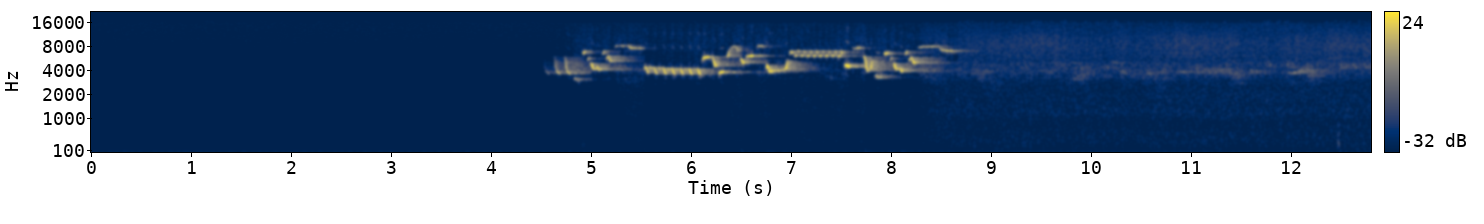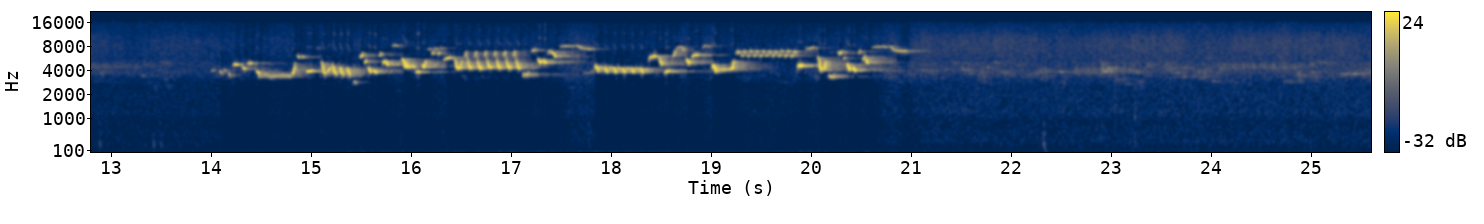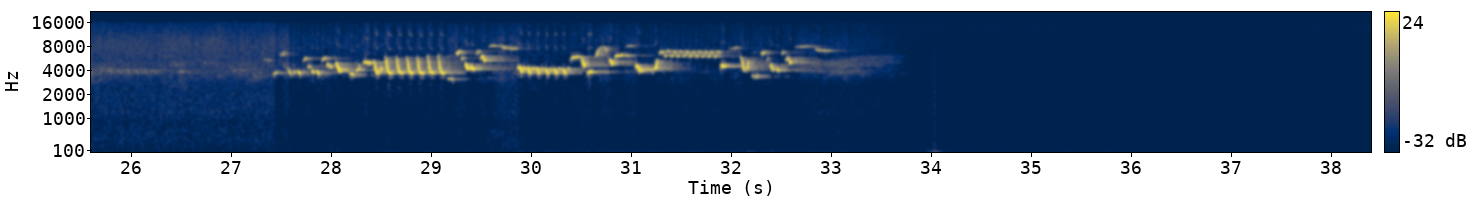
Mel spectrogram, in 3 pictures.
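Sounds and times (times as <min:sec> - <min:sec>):
winter wren singing: 0:04.6 - 0:08.8, 0:09.9 - 0:26.1, 0:27.3 - 0:33.8.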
